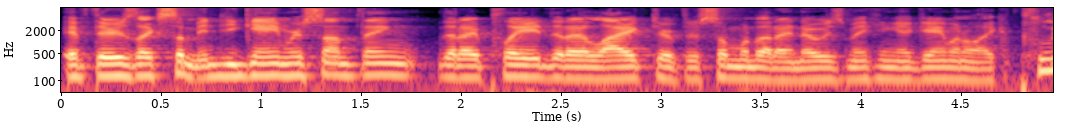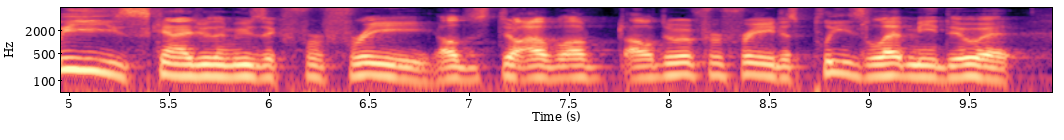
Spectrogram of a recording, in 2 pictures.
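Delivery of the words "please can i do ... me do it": put-on begging, pleading voice. Retelling asking to make game music for free: imitating own begging.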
